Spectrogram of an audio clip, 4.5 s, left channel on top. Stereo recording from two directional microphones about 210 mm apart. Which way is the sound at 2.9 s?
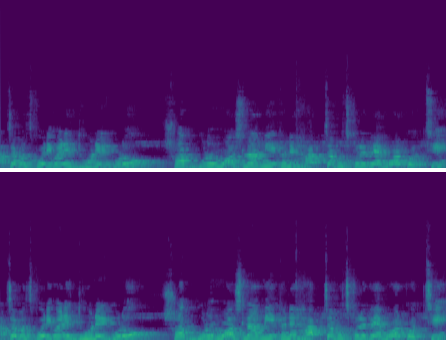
25° right (ahead or behind).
